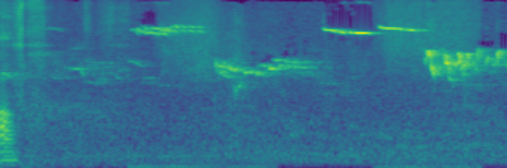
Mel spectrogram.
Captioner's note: birdsong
